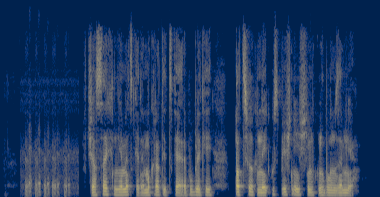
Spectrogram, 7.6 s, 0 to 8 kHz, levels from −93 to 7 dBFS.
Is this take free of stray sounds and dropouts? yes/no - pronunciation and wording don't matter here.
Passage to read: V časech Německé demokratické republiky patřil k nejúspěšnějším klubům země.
no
